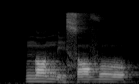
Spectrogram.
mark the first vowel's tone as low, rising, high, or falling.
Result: high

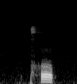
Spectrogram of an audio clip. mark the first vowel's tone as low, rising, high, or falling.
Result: low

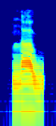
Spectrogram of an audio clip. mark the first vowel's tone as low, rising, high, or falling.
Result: falling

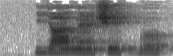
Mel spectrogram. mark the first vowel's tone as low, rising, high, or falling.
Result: high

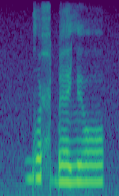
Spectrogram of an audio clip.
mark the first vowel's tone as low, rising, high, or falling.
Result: high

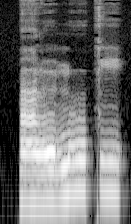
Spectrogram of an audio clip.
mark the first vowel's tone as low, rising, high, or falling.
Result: low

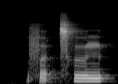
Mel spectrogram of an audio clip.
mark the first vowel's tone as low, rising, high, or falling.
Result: rising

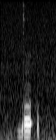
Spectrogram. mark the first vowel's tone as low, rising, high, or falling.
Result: high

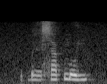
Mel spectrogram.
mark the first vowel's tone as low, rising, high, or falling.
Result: low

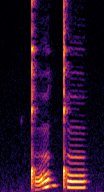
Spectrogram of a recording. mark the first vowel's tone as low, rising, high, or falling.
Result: rising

